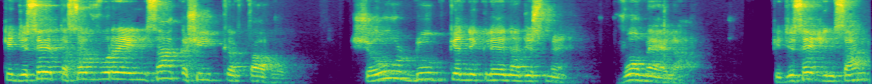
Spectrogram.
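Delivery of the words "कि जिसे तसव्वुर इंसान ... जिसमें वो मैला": measured verse, starting high and falling at the close; poem recitation. Acted. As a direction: recite it with held syllables.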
